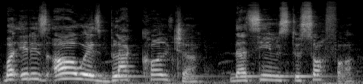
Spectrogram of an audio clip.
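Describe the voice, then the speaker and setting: A woman's voice: medium pitch, expressive, unhurried, a little mellow. An outspoken woman talking frankly and emphatically in a casual, opinionated conversation. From Jamaica. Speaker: talk show host.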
